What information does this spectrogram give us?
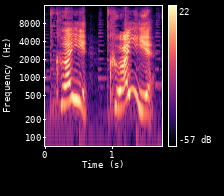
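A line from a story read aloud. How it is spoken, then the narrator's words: Loud, after a pause. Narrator (Chinese): 小羊想了想，大声说道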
